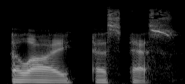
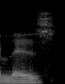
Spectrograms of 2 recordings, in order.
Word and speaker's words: Liss: It's spelled l i s s in the book. It's like Liss or Liz.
